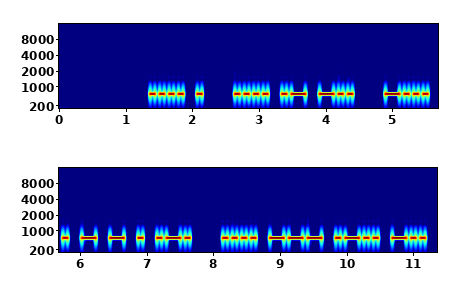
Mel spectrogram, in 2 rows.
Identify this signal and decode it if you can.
Morse code, heard as a keyed tone, about 17 wpm, 700 Hz. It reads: HE HAD BETTER HOLD
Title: Sentences from Top 1000 Words - Review Part 2 - 17wpm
